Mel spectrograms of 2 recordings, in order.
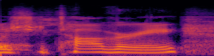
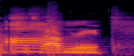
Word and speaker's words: Shatavari: I didn't know how I was saying Shatavari, so I'm glad I heard you say the proper pronunciation. So Shatavari. Yeah, Shatavari.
